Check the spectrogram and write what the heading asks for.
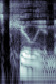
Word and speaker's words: Cillian: But I want to mention it's spelled with a C, but it is pronounced with a K. It's Cillian, not Cillian Murphy.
